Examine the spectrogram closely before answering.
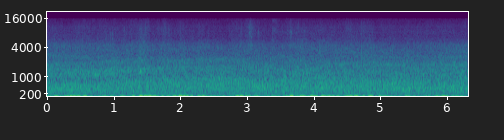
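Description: A spinning fishing reel whirs as its handle is cranked.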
